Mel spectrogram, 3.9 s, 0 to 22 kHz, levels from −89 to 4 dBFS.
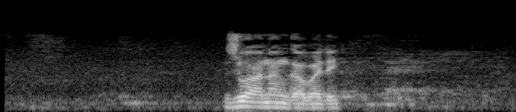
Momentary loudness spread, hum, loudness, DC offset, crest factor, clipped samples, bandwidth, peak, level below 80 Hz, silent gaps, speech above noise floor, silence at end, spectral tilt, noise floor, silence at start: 22 LU; none; -16 LUFS; under 0.1%; 20 dB; under 0.1%; 7.6 kHz; -2 dBFS; -54 dBFS; none; 36 dB; 0.75 s; -6 dB/octave; -51 dBFS; 1 s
